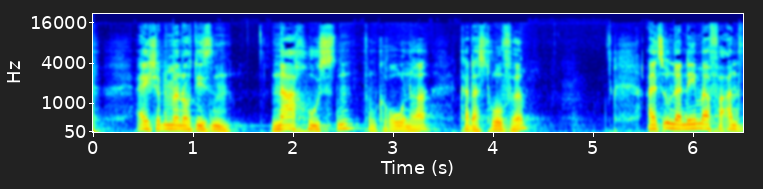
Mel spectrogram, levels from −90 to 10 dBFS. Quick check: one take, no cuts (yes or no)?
yes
